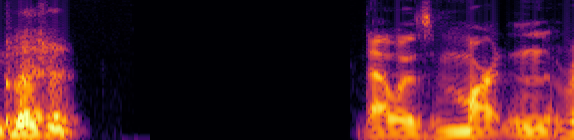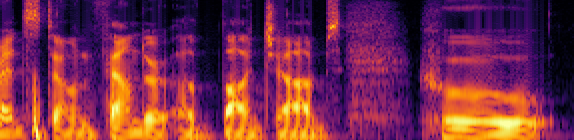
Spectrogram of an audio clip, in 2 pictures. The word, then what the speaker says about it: Redstone: And the last name is Redstone, just the way like it's pronounced.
